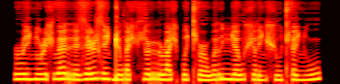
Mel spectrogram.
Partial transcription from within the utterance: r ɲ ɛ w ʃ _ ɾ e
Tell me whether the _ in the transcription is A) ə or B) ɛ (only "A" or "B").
A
